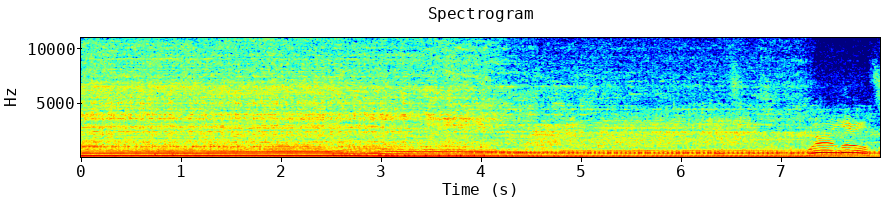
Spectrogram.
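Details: Cold 1970 Honda CL100 single, about 11,000 miles, just freed from seizure, on partial choke: sputters unevenly at fast idle with smoke, speed sagging and hunting; owner suspects an air leak, cause unconfirmed.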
